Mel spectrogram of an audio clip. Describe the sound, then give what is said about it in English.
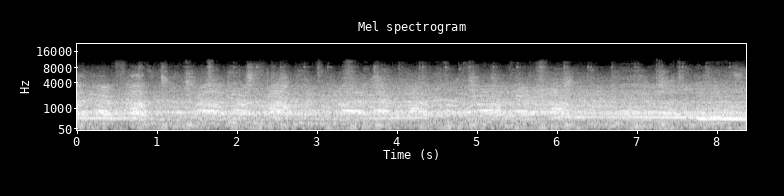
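A large stadium crowd of Kansas City Chiefs fans roars steadily as Roger Goodell stands in the Kansas City end zone with Chiefs owner Clark Hunt, a dense wash of cheering with individual shouts and drawn-out yells rising above it, loud and unbroken from start to finish. “But a little bit more from the crowd now.”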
